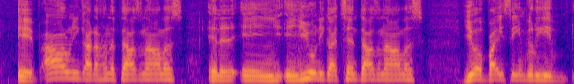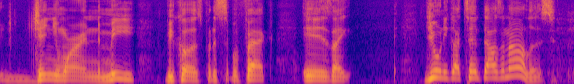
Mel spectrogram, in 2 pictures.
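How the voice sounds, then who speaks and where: A man's high, animated voice at a fairly quick pace, with ordinary pitch variation and a dry, close sound free of echo. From Cuba. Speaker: rapper. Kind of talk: interview. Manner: fast.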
